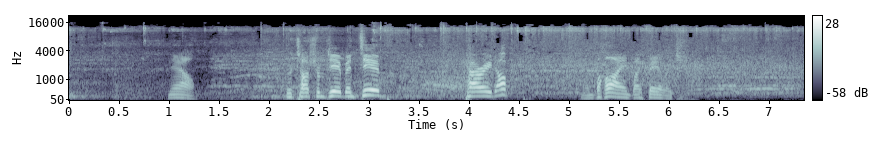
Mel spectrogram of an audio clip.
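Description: Spectators shout and cheer loudly.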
